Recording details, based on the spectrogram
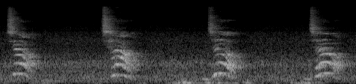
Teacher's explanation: ये हमारी जो जीव है तालू को स्पर्श करती है तालू को टच करती है अर्थात इनका जो उच्चारण स्थान है वो है तालव्य अर्थात तालू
